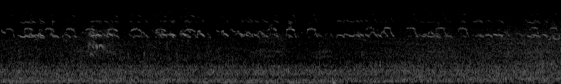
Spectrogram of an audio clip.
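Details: A flock of terns on a beach at Delnor-Wiggins Pass State Park, North Naples, Florida, on the morning of August 23, 2019, gives harsh, high, grating calls that overlap and repeat nonstop over a steady roar of surf and wind.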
